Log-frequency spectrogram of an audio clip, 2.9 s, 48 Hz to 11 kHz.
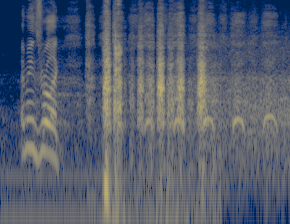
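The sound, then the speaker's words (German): A person imitates rapid, shallow panting to show how Americans breathe 18 times a minute, a quick run of short breathy huffs with a few voiced gasps, fairly loud, lasting a couple of seconds. “Amerikaner atmen 18 Mal die Minute. Das heißt, wir machen so.”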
